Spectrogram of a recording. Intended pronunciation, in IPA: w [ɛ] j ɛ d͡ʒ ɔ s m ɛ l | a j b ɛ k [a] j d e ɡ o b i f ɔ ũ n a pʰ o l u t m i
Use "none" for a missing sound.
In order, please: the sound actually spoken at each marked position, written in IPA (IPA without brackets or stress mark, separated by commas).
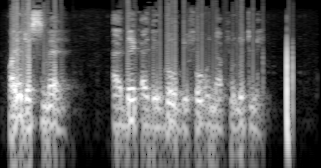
a, a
